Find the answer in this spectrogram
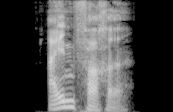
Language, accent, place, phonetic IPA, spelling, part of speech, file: German, Germany, Berlin, [ˈaɪ̯nfaxə], einfache, adjective, De-einfache.ogg
- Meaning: inflection of einfach: 1. strong/mixed nominative/accusative feminine singular 2. strong nominative/accusative plural 3. weak nominative all-gender singular 4. weak accusative feminine/neuter singular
